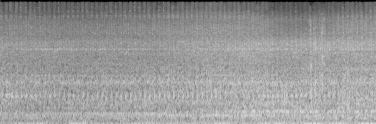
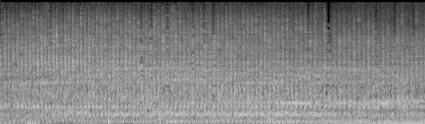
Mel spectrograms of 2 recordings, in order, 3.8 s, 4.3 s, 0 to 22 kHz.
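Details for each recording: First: Audi A8 D3 petrol V8 after engine rebuild (one head had failed, all valves bent, tensioners broken): smooth, even idle with only injector ticking audible at camera, no knocking or rattling; runs perfectly. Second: Audi A8 D3 engine, previously rebuilt after the head failed, valves bent and tensioners broke: harsh, uneven, diesel-like clattering knock at idle, loudest on revs.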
